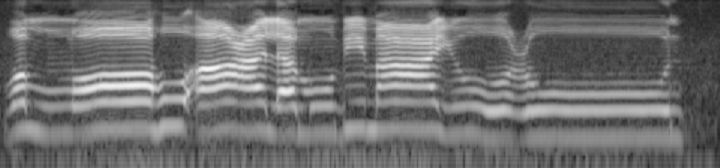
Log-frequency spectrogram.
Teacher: لفظ اللہ سے پہلے زبر آ گیا، اس لیے اس لفظ اللہ کو پور یعنی موٹا کر کے پڑھیں گے، اور موٹا کرنے کا طریقہ کہ آپ کے دونوں ہونٹ گول ہو جائے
